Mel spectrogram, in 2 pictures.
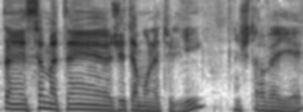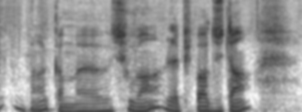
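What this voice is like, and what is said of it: Quebecois French accent. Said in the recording (French): “D'où vient cet accent un peu curieux... l'accent, j'arrive du Québec”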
